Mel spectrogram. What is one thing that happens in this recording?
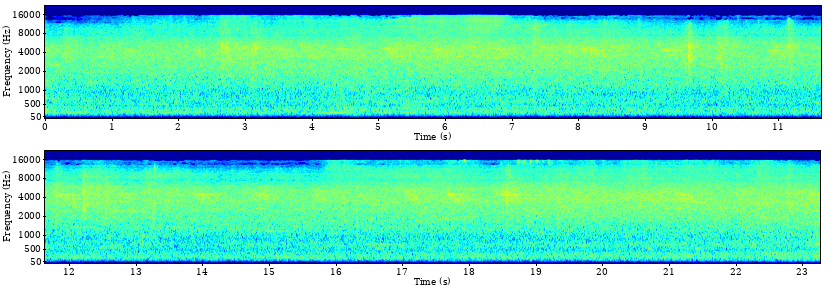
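Cars drive past outdoors, with a steady rush of road traffic.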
